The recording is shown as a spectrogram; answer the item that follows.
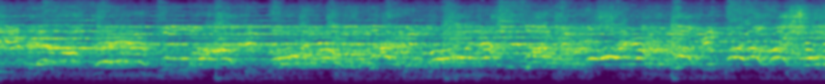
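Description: A congregation shouting and cheering, many voices overlapping, over music.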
